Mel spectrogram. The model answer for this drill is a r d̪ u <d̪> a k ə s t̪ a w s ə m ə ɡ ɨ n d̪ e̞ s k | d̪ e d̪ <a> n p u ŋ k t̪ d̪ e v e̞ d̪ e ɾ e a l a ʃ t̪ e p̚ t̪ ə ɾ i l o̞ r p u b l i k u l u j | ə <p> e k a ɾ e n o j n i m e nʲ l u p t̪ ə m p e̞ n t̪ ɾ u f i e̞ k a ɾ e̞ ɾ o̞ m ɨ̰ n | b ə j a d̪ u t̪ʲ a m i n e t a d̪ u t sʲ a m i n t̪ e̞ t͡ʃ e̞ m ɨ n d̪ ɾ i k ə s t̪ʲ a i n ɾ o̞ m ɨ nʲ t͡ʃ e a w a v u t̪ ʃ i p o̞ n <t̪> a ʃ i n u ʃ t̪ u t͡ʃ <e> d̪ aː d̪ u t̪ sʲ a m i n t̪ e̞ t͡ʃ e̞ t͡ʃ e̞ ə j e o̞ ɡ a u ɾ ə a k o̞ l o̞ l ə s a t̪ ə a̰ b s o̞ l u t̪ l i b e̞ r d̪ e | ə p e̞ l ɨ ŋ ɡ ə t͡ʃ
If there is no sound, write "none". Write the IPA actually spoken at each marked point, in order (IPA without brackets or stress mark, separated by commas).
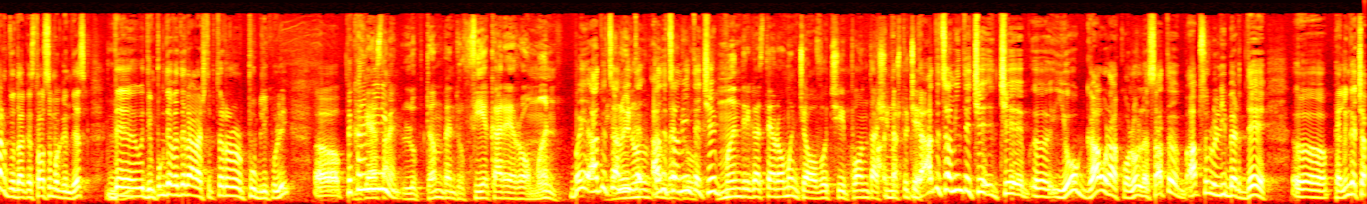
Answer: d̪, i, p, t̪, e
